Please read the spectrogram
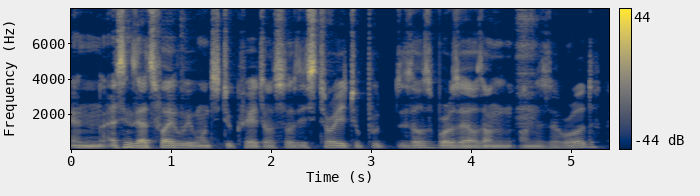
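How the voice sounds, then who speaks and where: A man with a French accent speaks at a moderate pace, his fairly low pitch and dark, mellow tone delivered in a monotone, flat intonation in a very clean recording with a silent background. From France. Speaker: video game creative director. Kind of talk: casual interview. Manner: halting, many fillers.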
